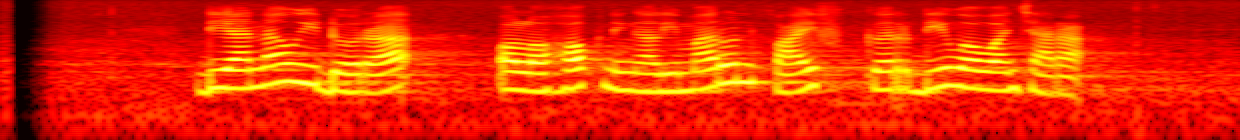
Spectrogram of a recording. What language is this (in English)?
Sundanese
